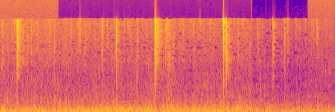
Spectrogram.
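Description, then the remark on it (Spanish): A fire crackles steadily, with sharp, irregular pops and snaps breaking through a low, continuous rumble. It sounds moderately loud, with no voices. “¿Escuchan el fuego?”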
